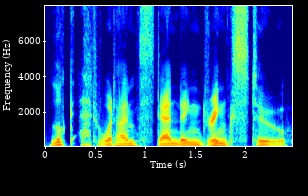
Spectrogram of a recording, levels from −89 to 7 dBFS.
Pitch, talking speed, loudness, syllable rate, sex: 110 Hz, 170 wpm, -18 LUFS, 3.5 syllables/s, male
